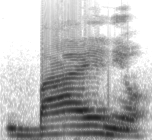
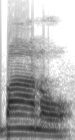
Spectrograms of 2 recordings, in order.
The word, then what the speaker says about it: Baño: This letter name is Anie, and this word will be pronounced like Baño, not Bano.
